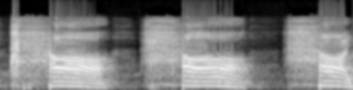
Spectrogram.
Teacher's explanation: اس کے بعد ہا ہے، ہا بریک ہے، یہ ہا جو ہے حلق کا جو درمیان والا حصہ ہے، ابھی آپ کو میں نے 3 حصے بتائے تھے، گلے کے درمیان والا، وہاں سے یہ ہا پڑھا جاتا ہے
